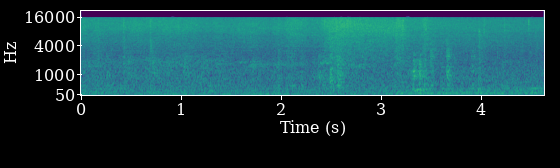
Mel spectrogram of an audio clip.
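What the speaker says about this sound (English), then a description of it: "Get that nice sizzle." Continuous sizzling and hissing of chicken skin searing skin-side down on a hot barbecue grill, with a brief louder crackling swell midway.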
